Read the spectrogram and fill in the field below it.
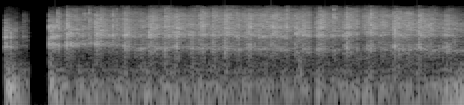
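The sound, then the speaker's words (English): A handful of dice rattling and clattering continuously for about two seconds after a brief silent gap, a dense, bright, fairly loud clicking with no one talking. “Actually have enough physical dice for this.”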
